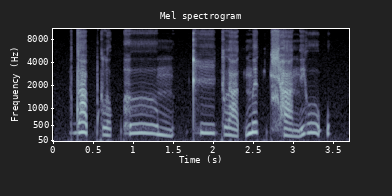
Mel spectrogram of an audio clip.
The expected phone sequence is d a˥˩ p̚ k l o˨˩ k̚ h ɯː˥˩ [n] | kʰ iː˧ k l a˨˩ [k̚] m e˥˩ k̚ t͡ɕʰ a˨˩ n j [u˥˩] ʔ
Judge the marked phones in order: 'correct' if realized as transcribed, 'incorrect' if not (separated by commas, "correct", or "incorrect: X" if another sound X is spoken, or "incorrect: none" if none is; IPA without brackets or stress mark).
incorrect: m, incorrect: t̚, correct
